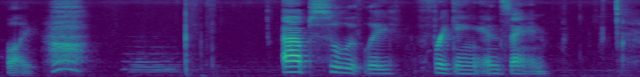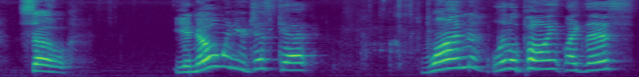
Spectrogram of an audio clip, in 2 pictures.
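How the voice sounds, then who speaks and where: A woman with a somewhat high voice runs a casual show-and-tell vlog. She gushes and exclaims over each piece, drops swear words freely, talks straight to her viewers and calls her crystals "she" or "baby". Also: darkish tone. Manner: gushing and exclamatory, with frequent swearing. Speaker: crystal shop owner and vlogger.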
